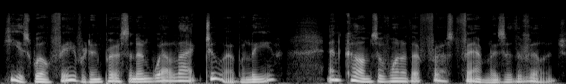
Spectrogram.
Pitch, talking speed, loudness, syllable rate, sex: 140 Hz, 245 wpm, -19 LUFS, 6.8 syllables/s, male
